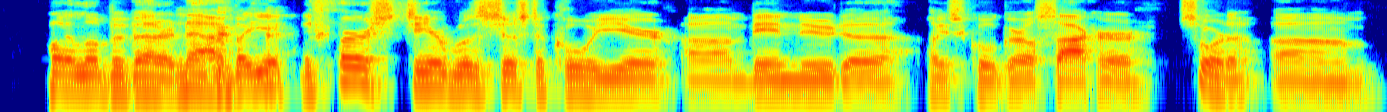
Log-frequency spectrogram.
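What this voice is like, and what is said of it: Hoarse, sick-sounding voice. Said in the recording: “Sorry about my voice. I'm a little sick ... screaming at players”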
